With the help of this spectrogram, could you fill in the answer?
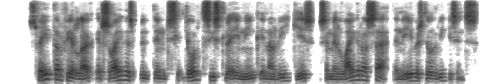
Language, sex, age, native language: Icelandic, male, 20-29, Icelandic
